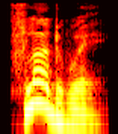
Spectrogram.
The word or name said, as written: floodway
